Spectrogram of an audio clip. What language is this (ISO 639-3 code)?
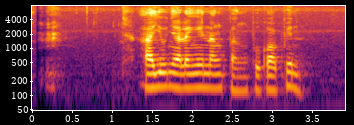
jav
